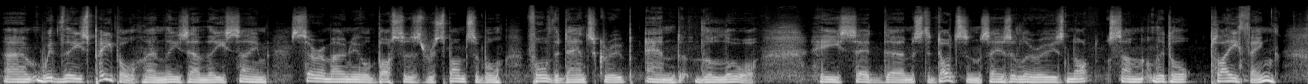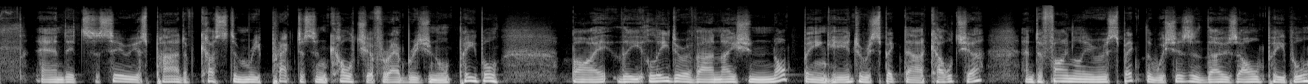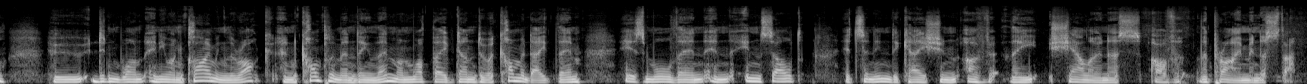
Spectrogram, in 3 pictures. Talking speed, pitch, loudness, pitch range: 150 wpm, 115 Hz, -16 LUFS, 110-130 Hz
